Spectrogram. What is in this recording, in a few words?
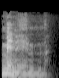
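"minim", British English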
